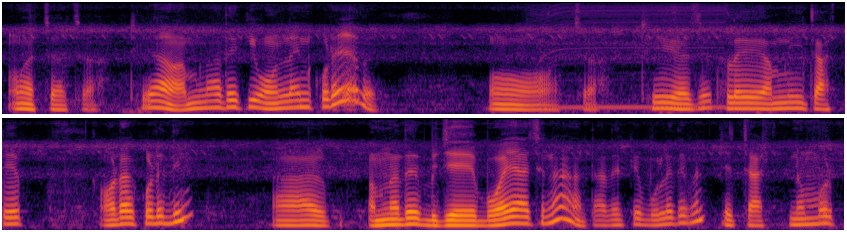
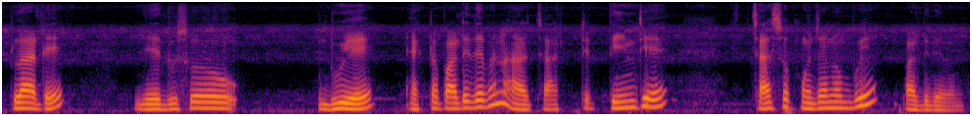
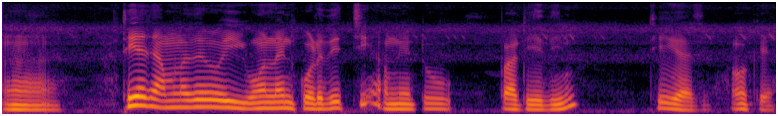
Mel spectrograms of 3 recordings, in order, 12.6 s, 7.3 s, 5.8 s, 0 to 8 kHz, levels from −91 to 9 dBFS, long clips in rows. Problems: constant background noise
